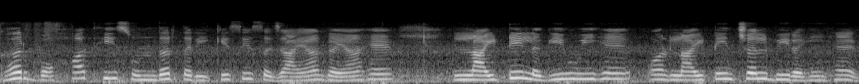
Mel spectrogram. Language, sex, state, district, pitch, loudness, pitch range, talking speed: Hindi, female, Punjab, Fazilka, 220 Hz, -16 LUFS, 205-255 Hz, 130 wpm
